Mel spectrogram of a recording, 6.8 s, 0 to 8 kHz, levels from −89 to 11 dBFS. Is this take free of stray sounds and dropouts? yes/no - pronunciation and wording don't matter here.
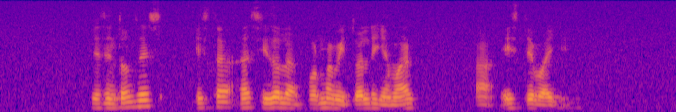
yes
